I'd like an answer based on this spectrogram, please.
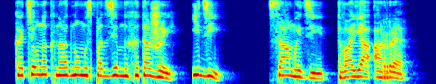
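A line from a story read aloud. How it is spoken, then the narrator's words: Growl. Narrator (Russian): рыкнул смерть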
